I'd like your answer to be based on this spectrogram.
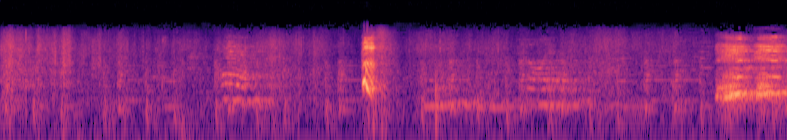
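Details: Sudden sharp hiccup amid casual talk, a girl singing and awkward laughter, with another hiccup-like catch near the end; hiccups.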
